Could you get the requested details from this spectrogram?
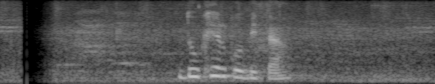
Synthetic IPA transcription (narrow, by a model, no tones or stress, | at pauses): d̪ukʰeɾkobit̪a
